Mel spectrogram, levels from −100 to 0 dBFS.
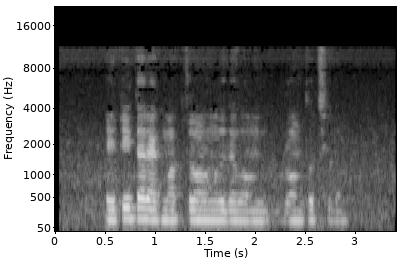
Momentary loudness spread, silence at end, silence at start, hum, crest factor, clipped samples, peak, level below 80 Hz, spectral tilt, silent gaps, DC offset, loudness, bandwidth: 17 LU; 0.5 s; 0.5 s; none; 18 dB; under 0.1%; -8 dBFS; -56 dBFS; -7.5 dB/octave; none; under 0.1%; -24 LUFS; 11.5 kHz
